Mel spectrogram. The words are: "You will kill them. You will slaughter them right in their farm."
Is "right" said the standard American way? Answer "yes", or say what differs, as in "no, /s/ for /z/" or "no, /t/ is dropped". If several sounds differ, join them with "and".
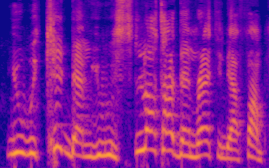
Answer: yes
